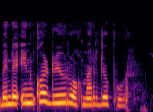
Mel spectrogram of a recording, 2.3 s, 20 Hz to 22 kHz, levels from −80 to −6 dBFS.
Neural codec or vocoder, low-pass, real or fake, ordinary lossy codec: none; 10.8 kHz; real; none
